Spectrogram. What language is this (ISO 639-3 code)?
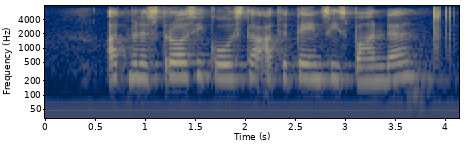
afr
